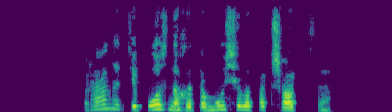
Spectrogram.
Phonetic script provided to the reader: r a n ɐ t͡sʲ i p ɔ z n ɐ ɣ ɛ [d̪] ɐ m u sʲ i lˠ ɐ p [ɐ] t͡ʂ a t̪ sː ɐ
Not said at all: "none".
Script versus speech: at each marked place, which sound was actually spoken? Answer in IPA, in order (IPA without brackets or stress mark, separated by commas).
t̪, a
